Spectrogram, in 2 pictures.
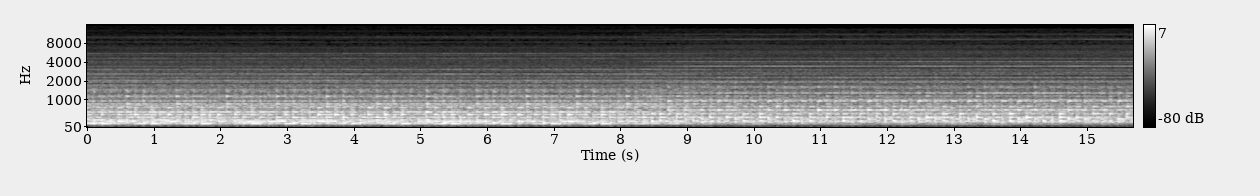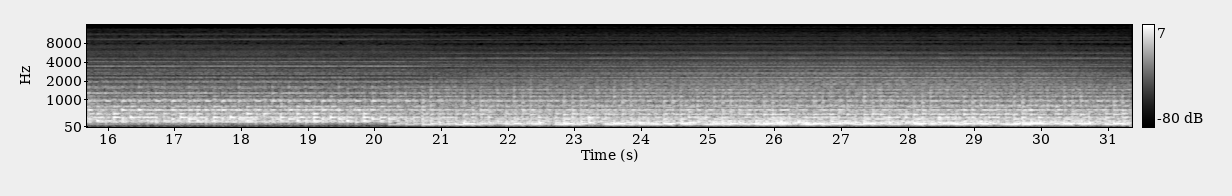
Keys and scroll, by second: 3.8 a, 8.2 n, 10.1 ctrl+b, 13.7 ctrl+z, 16.4 ctrl+z, 16.5-17.3 typing, 20.3 Return, 23.8 ctrl+z, 27.9-28.7 typing.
